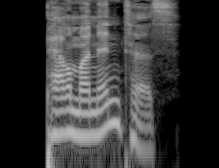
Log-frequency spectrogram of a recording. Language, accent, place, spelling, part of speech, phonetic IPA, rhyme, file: German, Germany, Berlin, permanentes, adjective, [pɛʁmaˈnɛntəs], -ɛntəs, De-permanentes.ogg
- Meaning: strong/mixed nominative/accusative neuter singular of permanent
